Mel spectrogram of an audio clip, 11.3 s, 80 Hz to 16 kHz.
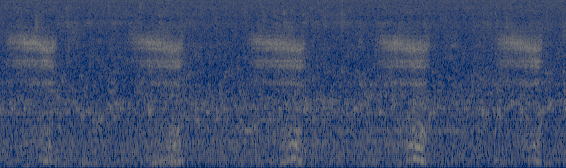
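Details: Staffordshire bull terrier snoring while sitting with her eyes wide open: soft, regular wheezy snores on each breath, about 25 a minute, over quiet room noise.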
